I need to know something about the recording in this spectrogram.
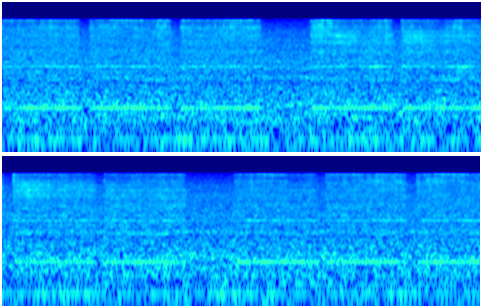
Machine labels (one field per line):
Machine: slide rail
